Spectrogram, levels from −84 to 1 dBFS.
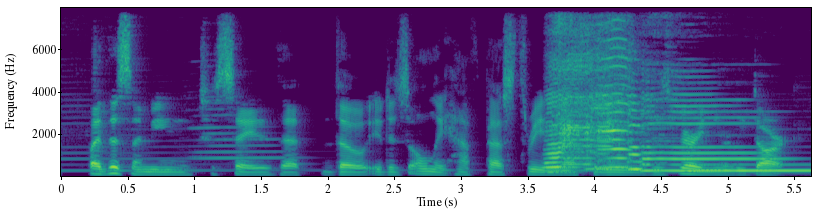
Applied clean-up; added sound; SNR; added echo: classical method log-MMSE.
